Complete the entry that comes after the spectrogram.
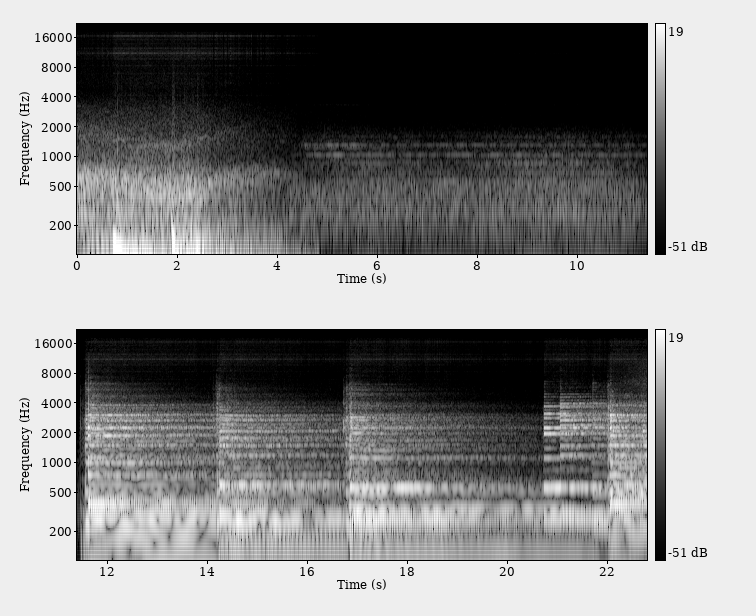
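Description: A heavy metal song intro: a low rumbling drone and quiet hum give way to loud, distorted guitar chords slamming in and ringing out in a few sustained blasts, with no singing yet.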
